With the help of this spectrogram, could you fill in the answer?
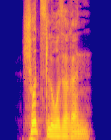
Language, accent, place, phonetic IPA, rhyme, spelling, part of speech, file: German, Germany, Berlin, [ˈʃʊt͡sˌloːzəʁən], -ʊt͡sloːzəʁən, schutzloseren, adjective, De-schutzloseren.ogg
- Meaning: inflection of schutzlos: 1. strong genitive masculine/neuter singular comparative degree 2. weak/mixed genitive/dative all-gender singular comparative degree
